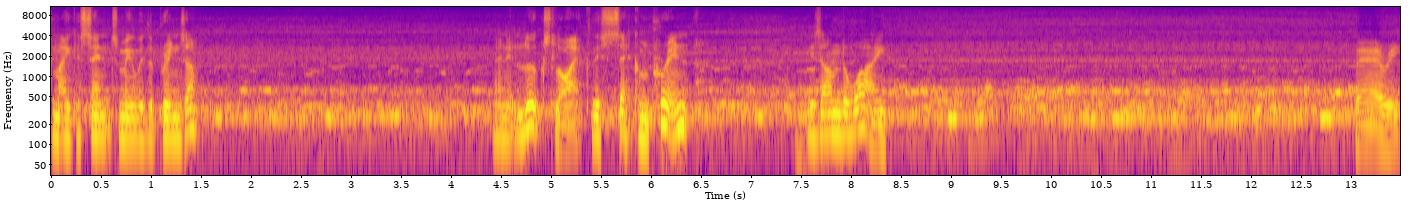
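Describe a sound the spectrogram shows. A 3D printer's stepper motors sing in quick rising and falling tones.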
